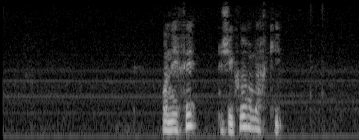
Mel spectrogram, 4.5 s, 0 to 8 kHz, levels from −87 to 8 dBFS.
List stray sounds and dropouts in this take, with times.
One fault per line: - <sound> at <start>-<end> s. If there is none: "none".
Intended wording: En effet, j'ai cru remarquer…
none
